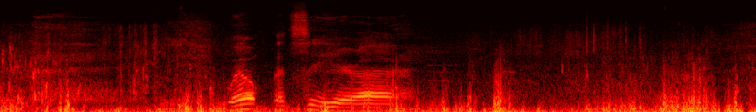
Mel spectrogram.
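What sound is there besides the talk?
strong wind outdoors by the water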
